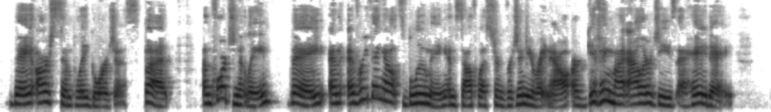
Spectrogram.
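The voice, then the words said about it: Scratchy, deeper-than-usual voice. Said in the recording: “my voice is scratchy from all the pollen ... I sound a little bit more manly than normal”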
